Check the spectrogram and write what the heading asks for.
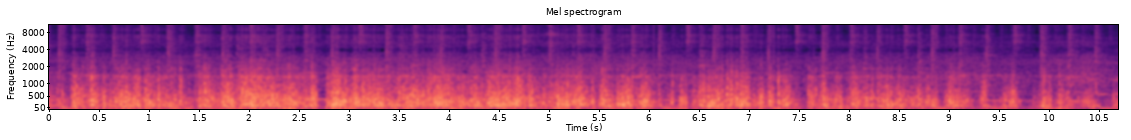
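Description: Loud riding noise from a Yamaha Mio Gravis scooter under way at road speed: engine running with wind rushing and buffeting over the camera microphone.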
